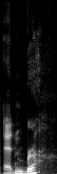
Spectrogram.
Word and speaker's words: Edinburgh: And then we took a trip out to Edinburgh, which I found out is pronounced Edinburgh. – Edinburgh. – Instead of Edinburgh. Borough? Borough? – Like, borough?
